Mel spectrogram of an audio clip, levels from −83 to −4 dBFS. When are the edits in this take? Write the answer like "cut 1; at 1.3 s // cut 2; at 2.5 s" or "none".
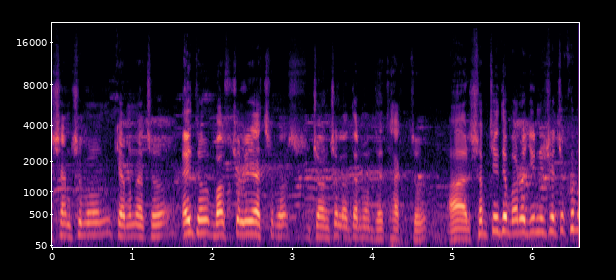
cut 1; at 1.5 s // cut 2; at 3.1 s // cut 3; at 4.8 s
